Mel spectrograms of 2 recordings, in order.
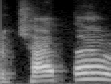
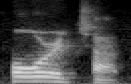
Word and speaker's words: horchata: drinks at mexican restaurants is called horchata right which is like rice water in spanish and um but people that can't speak spanish they pronounce it closer to horchata right especially which is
